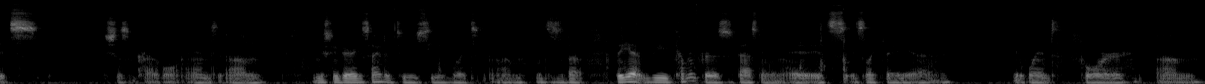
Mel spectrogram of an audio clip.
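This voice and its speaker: A man with a very deep, low pitch and vocal fry talks at a moderate pace with ordinary pitch variation and long, frequent pauses. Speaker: film collector video creator. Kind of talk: casual haul video monologue. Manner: halting with many fillers.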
